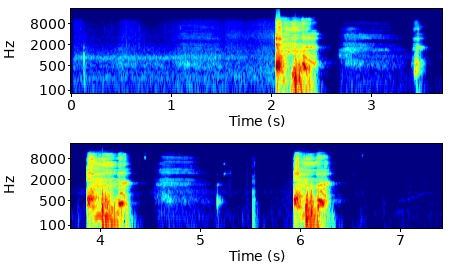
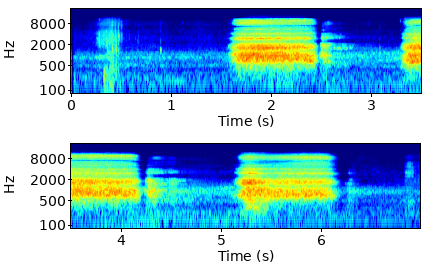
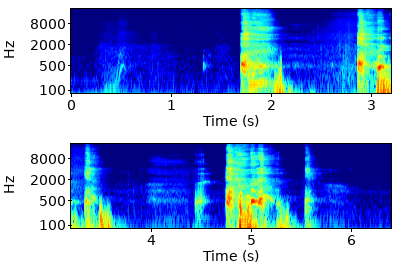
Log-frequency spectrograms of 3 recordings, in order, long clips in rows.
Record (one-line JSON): {"three_cough_length": "7.4 s", "three_cough_amplitude": 32768, "three_cough_signal_mean_std_ratio": 0.26, "exhalation_length": "7.0 s", "exhalation_amplitude": 13441, "exhalation_signal_mean_std_ratio": 0.56, "cough_length": "6.4 s", "cough_amplitude": 11534, "cough_signal_mean_std_ratio": 0.33, "survey_phase": "alpha (2021-03-01 to 2021-08-12)", "age": "18-44", "gender": "Female", "wearing_mask": "No", "symptom_cough_any": true, "symptom_new_continuous_cough": true, "symptom_shortness_of_breath": true, "symptom_fatigue": true, "symptom_fever_high_temperature": true, "symptom_headache": true, "symptom_onset": "2 days", "smoker_status": "Never smoked", "respiratory_condition_asthma": false, "respiratory_condition_other": false, "recruitment_source": "Test and Trace", "submission_delay": "2 days", "covid_test_result": "Positive", "covid_test_method": "RT-qPCR"}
